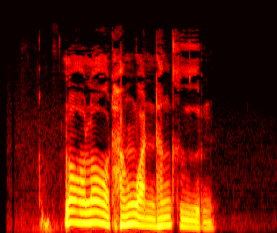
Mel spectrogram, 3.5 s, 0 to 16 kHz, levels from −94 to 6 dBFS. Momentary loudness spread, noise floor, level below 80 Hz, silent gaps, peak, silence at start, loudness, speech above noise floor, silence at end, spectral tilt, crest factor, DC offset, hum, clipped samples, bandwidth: 20 LU; -69 dBFS; -44 dBFS; none; 0 dBFS; 0.5 s; -16 LUFS; 54 dB; 0.8 s; -8.5 dB/octave; 16 dB; under 0.1%; none; under 0.1%; 8.6 kHz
